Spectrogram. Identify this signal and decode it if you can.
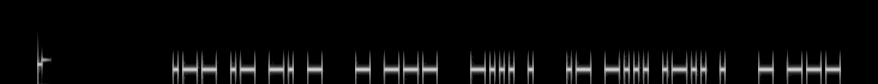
Morse code, heard as a keyed tone, about 25 wpm, 700 Hz. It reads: WANT TO BE ABLE TO
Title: Sets of 5 Words 25wpm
